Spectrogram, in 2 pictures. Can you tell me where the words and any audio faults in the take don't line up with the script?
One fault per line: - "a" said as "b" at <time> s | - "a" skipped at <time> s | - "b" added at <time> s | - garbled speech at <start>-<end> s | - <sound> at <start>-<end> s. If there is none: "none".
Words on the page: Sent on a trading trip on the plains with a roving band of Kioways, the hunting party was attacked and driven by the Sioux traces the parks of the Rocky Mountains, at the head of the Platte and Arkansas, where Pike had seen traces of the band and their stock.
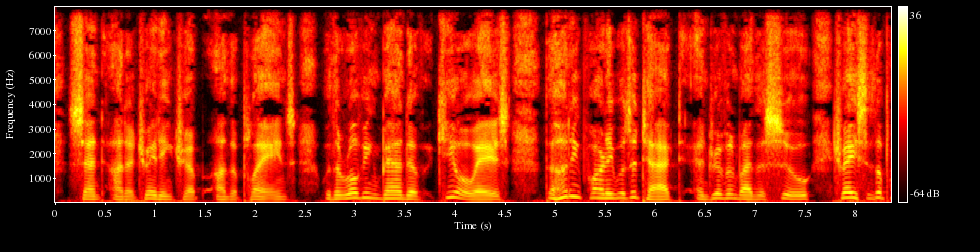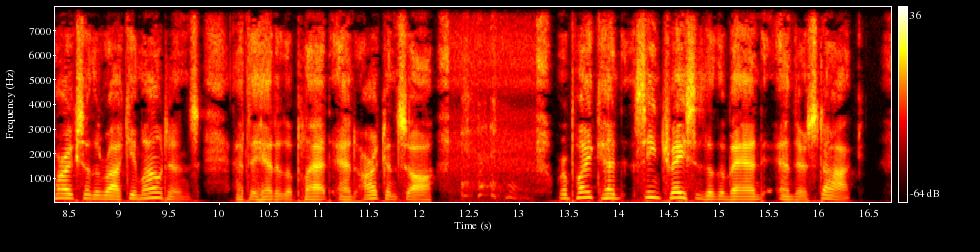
- cough at 12.4-13.2 s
